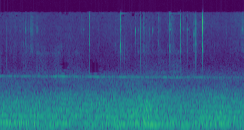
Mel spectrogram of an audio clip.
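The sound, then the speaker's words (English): Steady, broad roar of a large jet airplane banking and passing overhead, a continuous rushing rumble that holds at an even loudness from start to finish. “It's a big old jet.”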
